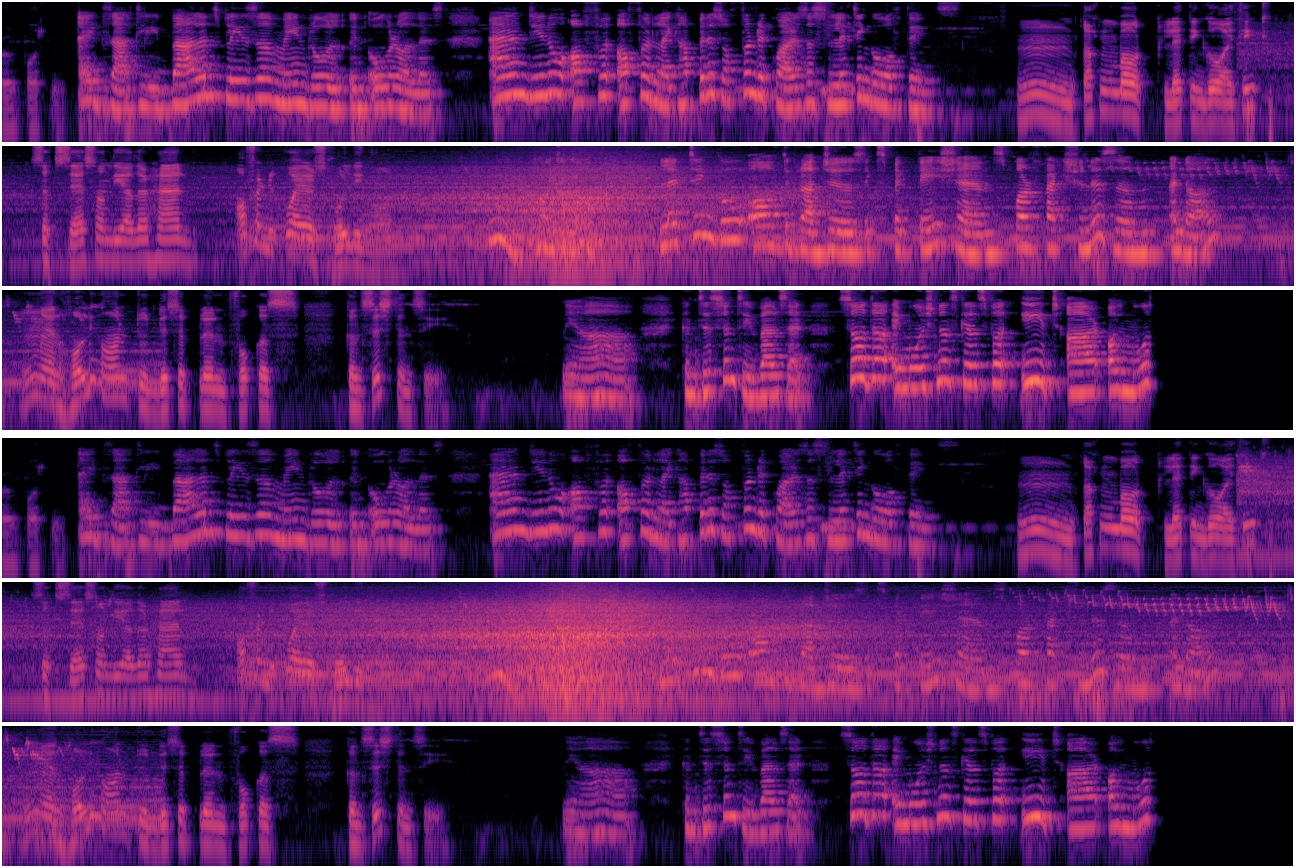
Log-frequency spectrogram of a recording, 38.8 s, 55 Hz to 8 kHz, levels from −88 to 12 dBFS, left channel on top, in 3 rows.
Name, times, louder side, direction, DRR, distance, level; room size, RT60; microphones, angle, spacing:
voice 1, 0.0-0.6 8.2-8.5 10.2-12.6 13.2-14.9 15.3-17.0 26.0-30.3, left 4 dB, 25° left, 0.4 m, -33 dB
voice 2, 0.8-9.4 12.5-12.6 17.8-25.2 31.5-37.3, left 7 dB, 80° left, 0.4 m, -29 dB
Car passing by / Traffic noise roadway noise, 12.3-26.6, right 7 dB, 85° right, 0.6 m, -31 dB
sound 1, 15.3-27.5, right 2 dB, 35° right, 0.4 m, -40 dB
3.9 x 2.6 x 3.9 m
head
